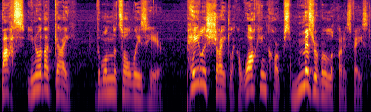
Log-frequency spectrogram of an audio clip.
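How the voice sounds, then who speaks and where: A man playing a surly, sarcastic small guy with a gruff, curt manner in an audio drama. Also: on the high side, sing-song, a little fast, fairly bright tone, heavily acted. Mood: gruff, impatient. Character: Styx, surly, short, intimidating male best friend.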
